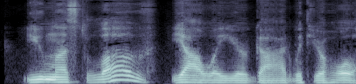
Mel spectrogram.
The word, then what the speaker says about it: Yahweh: God's name is Yahweh. Yahweh, yeah. There's actually a closer pronunciation, Yahuwah. But Yahweh works.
